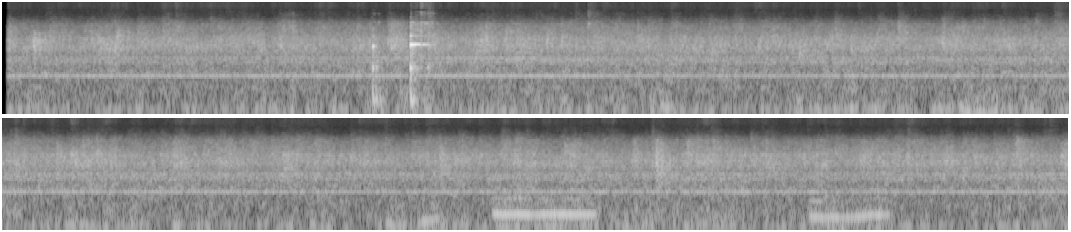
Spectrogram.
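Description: Metal spoon clinking against a ceramic coffee mug, two quick clinks about three seconds in, over a steady background hum.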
